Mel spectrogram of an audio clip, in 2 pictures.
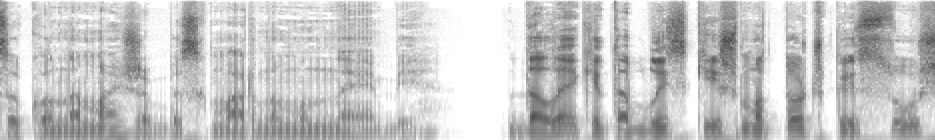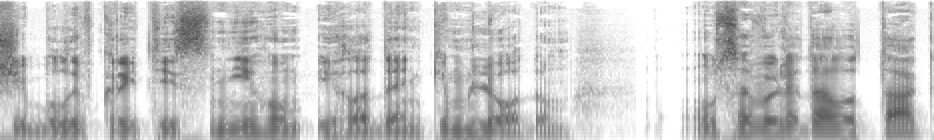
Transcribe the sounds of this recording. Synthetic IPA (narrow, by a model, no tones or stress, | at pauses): ɔkɔnɐmɑjʒɛbɛsxmɑ̰rnɔmʊnɛ̰bʲḭ | d̪ɐlˠɛkʲit̪ɐblˠɪsʲkʲiʃmɐt̪ɔt͡ʃkɪsuʃʲːibʊlˠɪwkɾɪtʲːisʲnʲiɦɔmiɦlˠɐd̪ɛnʲkɪmlʲɔd̪ɔ̰m | ṵsɛʋɪɦlʲɐd̪ɑlˠɔt̪ɑk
